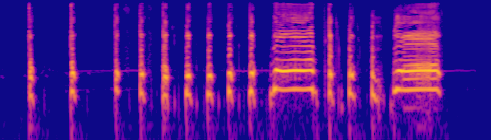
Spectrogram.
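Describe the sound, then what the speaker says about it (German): Rapid series of short, close chicken clucks, broken twice by longer drawn-out squawks, loud against silence. "ein Huhn."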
